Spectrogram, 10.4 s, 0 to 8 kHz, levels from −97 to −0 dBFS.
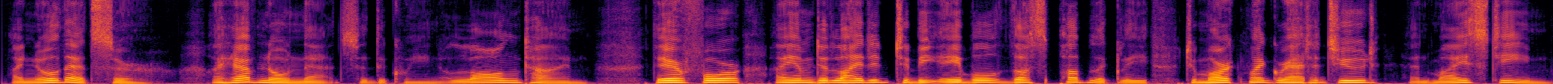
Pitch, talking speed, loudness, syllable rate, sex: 145 Hz, 175 wpm, -17 LUFS, 4.8 syllables/s, male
